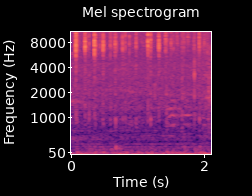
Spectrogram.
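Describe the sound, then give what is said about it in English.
Rapid typing on a computer keyboard, with many quick key clicks in an uneven, continuous patter at a fairly low level. “I'm gonna type in "give me a random color."”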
